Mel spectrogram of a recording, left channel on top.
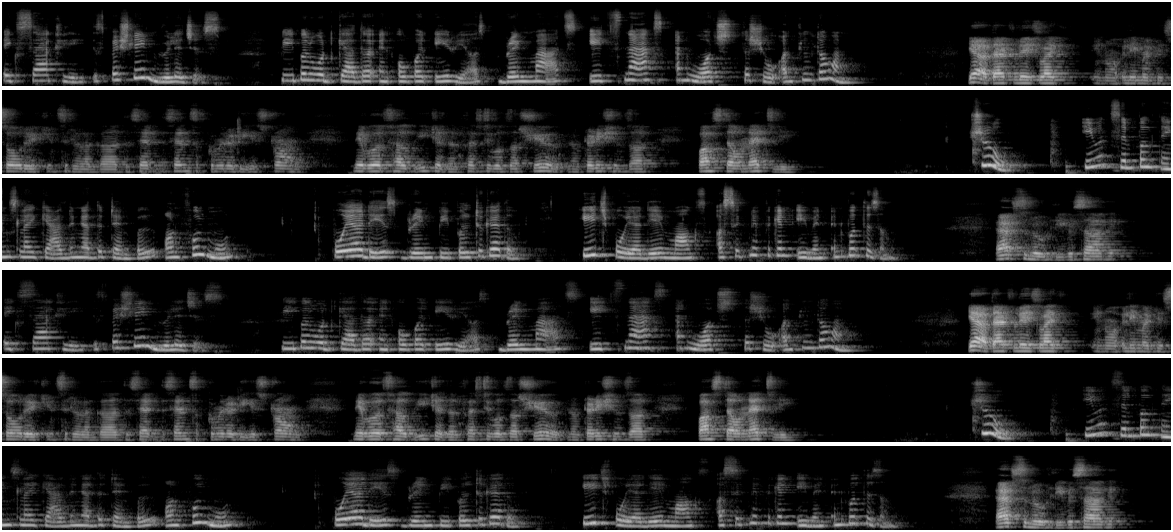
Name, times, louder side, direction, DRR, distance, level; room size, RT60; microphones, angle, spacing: voice 1, 0.0-2.2 2.8-8.5 21.4-21.8 22.5-25.8 26.7-28.6 29.2-32.3, left 2 dB, 75° left, 11 dB, 1.1 m, -26 dB
voice 2, 9.4-10.6 10.9-19.6 32.8-34.5, right 2 dB, 90° right, 4 dB, 1.2 m, -28 dB
18.5 x 6.7 x 3.3 m, 0.62 s
head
